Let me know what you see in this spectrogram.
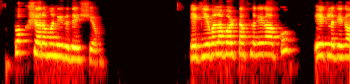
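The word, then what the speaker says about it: अक्षरम्: यह 'अक्षरम', यदि आपको लगता है कि आपके मुंह से निकलने वाला 'मा' आधा उच्चारित हो रहा है, तो 'मा' को पेन से दो बार रेखांकित करें ताकि आपको पता चले कि 'मा' का उच्चारण पूरी तरह से होना चाहिए; यह आपके लिए एक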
